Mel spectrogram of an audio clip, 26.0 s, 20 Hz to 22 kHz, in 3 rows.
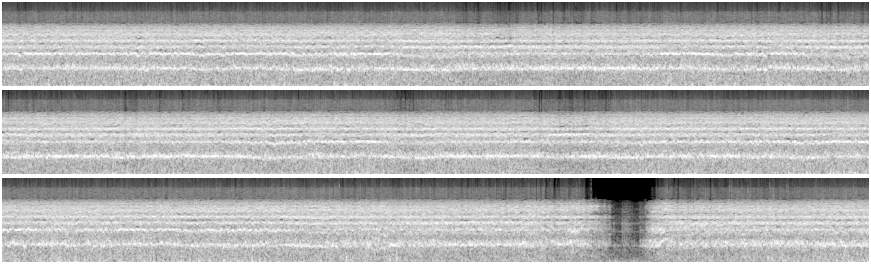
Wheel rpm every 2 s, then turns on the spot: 230, 220, 220, 230, 230, 230, 230, 230, 230, 220, 210, 120, 190.
none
